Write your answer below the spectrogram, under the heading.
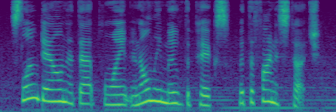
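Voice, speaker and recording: With music in the background, a woman in an American accent talks at a moderate pace in a high pitch with lively intonation, the sound dry and close with no echo. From Southern US. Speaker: gamer. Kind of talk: reading in-game book aloud. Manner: playful, amused.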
